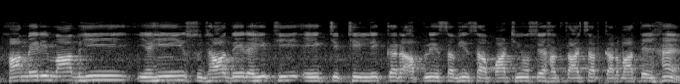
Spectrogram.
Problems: constant background noise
